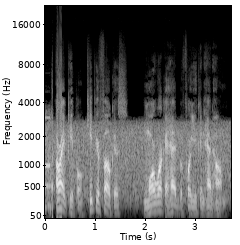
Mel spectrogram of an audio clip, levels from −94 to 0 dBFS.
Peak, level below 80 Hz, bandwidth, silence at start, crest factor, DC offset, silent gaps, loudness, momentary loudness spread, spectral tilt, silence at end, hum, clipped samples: 0 dBFS; -58 dBFS; 11 kHz; 0 s; 16 dB; under 0.1%; none; -17 LUFS; 13 LU; -5 dB/octave; 0 s; none; 0.1%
